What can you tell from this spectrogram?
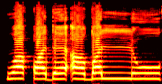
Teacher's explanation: ضاد حروف التفخیم میں سے ہے تو ہم یہ حرف کو بھاری آواز میں اور منہ پھلا کے پڑھیں گے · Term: حرف الضاد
